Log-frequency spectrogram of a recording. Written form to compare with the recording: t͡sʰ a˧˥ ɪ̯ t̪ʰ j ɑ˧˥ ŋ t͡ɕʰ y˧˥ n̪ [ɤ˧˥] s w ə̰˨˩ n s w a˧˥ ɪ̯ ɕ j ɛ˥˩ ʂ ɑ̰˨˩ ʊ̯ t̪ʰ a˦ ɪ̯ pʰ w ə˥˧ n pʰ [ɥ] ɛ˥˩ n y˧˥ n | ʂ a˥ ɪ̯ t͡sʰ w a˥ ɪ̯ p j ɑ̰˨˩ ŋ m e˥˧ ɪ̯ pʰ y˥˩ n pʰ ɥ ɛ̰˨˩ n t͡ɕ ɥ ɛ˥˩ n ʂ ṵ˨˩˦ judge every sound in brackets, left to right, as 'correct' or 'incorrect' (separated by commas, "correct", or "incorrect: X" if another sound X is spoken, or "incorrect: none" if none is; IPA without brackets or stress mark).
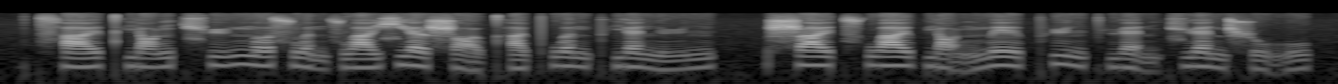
correct, incorrect: j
